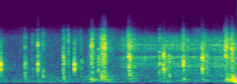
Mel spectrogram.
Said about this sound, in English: She's running all the cards on previous shooting through the IBM machine. She ought to be through about now.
